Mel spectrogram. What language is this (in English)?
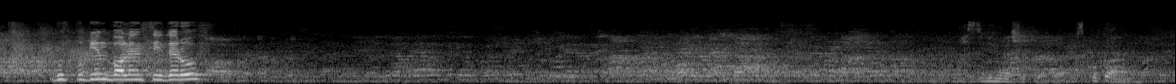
Bulgarian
